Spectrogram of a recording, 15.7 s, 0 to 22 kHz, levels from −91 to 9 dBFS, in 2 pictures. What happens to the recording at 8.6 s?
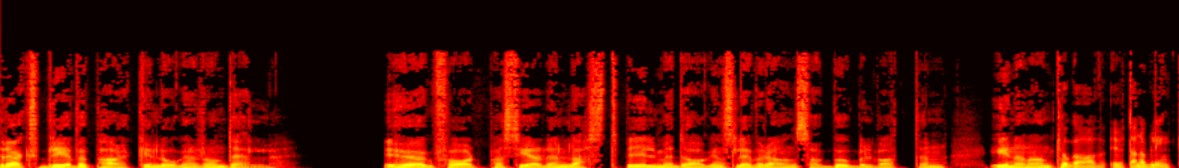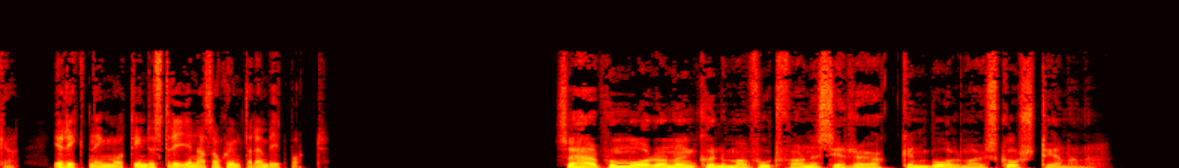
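At 8.6 s the audio sits inside a section at the wrong speed, running from 7.08 s to 10.51 s. It plays 1.58 times too fast, so timing compresses and pitch rises about seven semitones, likely from playback against a mismatched clock.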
